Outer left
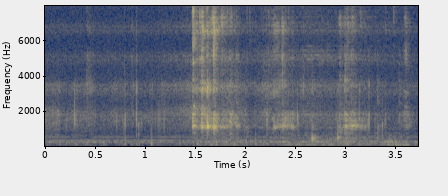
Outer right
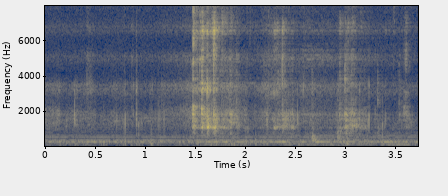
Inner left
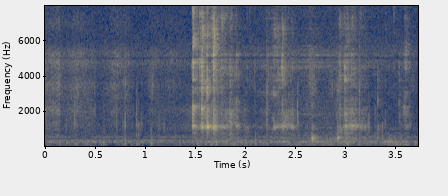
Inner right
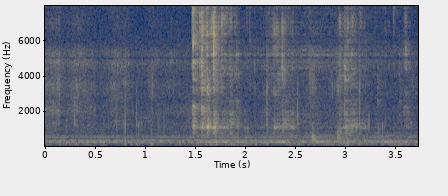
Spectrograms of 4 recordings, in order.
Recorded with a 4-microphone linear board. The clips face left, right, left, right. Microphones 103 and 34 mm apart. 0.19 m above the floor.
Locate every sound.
1.5 s chewing: 30° left (ahead or behind), 1.1 m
